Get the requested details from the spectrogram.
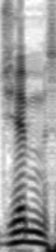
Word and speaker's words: Cem: Je précise que son nom s'écrit Jem, ça s'écrit C-E-M.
